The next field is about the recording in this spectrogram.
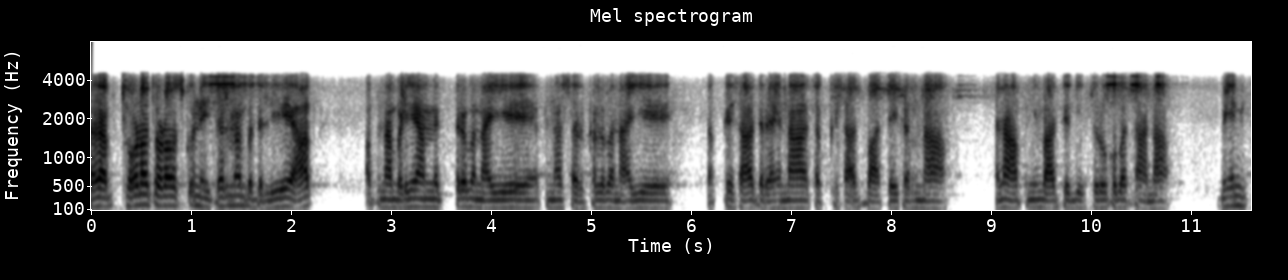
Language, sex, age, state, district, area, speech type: Hindi, male, 18-30, Madhya Pradesh, Jabalpur, urban, conversation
